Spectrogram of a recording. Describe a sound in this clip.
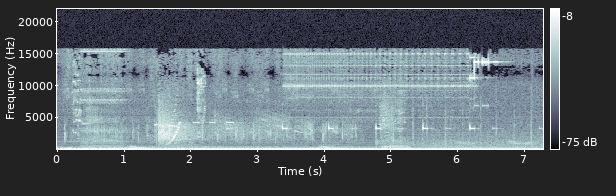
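Quick footsteps patter on a hard floor.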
